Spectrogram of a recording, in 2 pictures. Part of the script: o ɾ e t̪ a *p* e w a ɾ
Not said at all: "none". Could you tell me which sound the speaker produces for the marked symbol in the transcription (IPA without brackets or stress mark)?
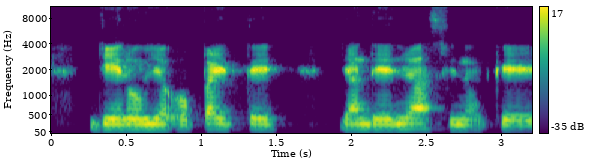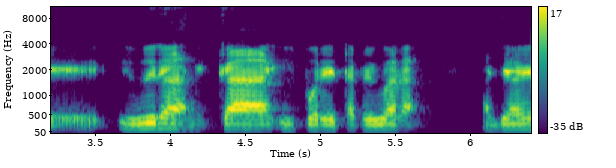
p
